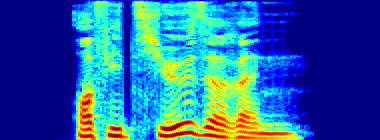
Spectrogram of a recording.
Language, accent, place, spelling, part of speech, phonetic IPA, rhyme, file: German, Germany, Berlin, offiziöseren, adjective, [ɔfiˈt͡si̯øːzəʁən], -øːzəʁən, De-offiziöseren.ogg
- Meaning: inflection of offiziös: 1. strong genitive masculine/neuter singular comparative degree 2. weak/mixed genitive/dative all-gender singular comparative degree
